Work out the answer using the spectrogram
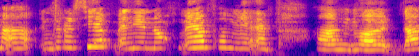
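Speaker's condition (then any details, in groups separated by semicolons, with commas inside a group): Ataxia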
